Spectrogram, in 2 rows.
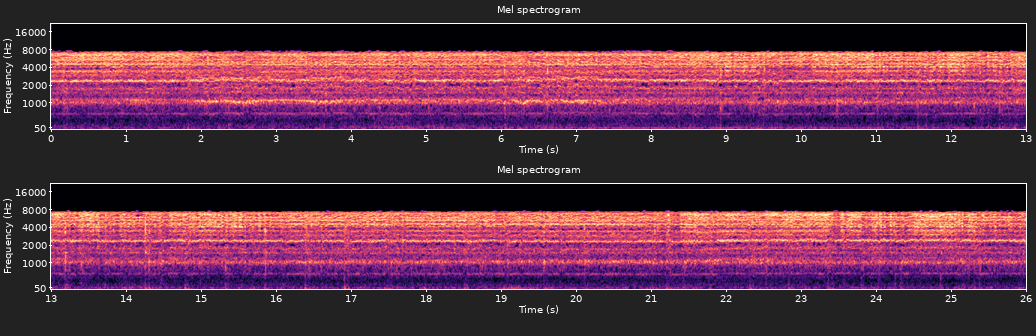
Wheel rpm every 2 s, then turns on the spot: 150, 150, 150, 160, 150, 150, 150, 160, 160, 150, 150, 160, 160.
none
